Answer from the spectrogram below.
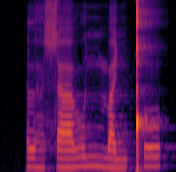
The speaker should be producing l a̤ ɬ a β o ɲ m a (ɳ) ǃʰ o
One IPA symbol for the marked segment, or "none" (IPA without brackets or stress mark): ɲ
